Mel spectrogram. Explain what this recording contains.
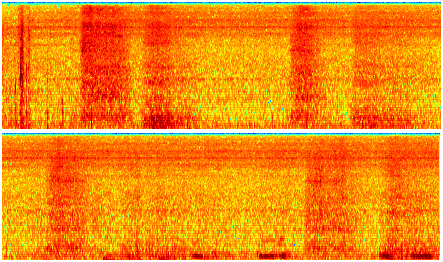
Normal soft breathing
Just everyday restful breathing. Nothing heightened.
breathing, breathe, breath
